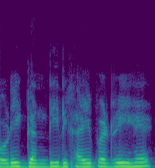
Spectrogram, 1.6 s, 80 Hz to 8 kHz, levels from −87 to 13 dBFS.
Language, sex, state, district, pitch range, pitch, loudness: Hindi, male, Chhattisgarh, Bastar, 165-175 Hz, 170 Hz, -15 LUFS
